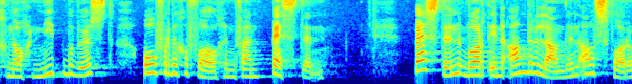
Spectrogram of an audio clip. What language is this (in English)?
Dutch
